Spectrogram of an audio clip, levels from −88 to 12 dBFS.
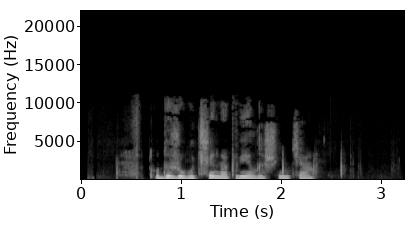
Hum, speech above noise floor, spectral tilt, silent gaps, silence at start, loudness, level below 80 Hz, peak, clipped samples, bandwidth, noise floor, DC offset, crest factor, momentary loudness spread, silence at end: none; 48 dB; -4.5 dB/octave; none; 0.5 s; -22 LUFS; -66 dBFS; -4 dBFS; under 0.1%; 10.5 kHz; -69 dBFS; under 0.1%; 18 dB; 11 LU; 0.9 s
